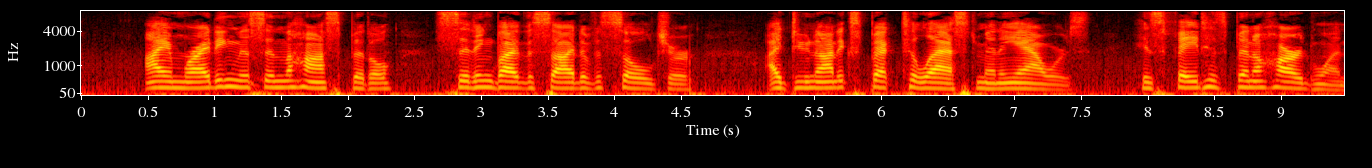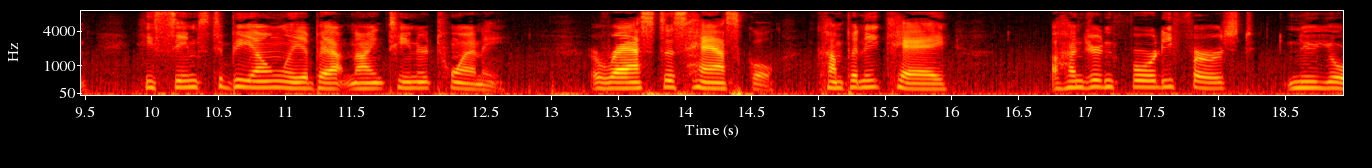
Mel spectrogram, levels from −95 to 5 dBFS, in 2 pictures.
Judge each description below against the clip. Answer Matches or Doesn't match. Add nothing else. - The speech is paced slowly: Doesn't match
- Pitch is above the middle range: Doesn't match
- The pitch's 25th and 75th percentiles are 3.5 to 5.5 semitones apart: Doesn't match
